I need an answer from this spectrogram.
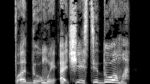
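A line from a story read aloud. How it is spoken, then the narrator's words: Laughing. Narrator (Russian): Я рассмеялась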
